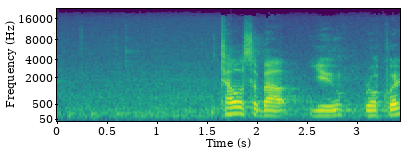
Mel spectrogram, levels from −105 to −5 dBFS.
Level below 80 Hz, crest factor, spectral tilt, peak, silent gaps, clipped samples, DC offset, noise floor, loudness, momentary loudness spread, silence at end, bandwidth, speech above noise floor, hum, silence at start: -62 dBFS; 18 dB; -4.5 dB/octave; 0 dBFS; none; under 0.1%; under 0.1%; -38 dBFS; -16 LUFS; 23 LU; 0 s; 17.5 kHz; 23 dB; none; 0.1 s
